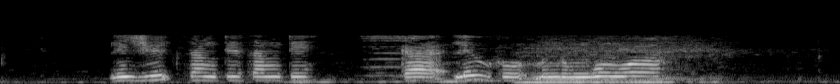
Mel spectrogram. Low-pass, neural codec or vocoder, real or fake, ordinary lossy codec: 7.2 kHz; none; real; AAC, 16 kbps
